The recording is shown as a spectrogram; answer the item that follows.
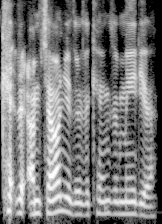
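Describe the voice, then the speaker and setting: Man, co-host, clear bright tone, slangy and profane, halting. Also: a little high, fairly even intonation, dry recording. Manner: slangy, swears, halting restarts. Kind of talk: casual chat.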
